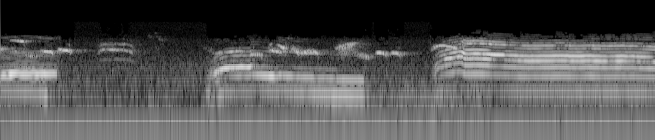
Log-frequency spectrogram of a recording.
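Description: Tabby cats in a face-off trading long, drawn-out yowls, the caterwauling of a territorial threat display: a short call about a second in, a yowl falling in pitch near the middle, and a long steady one held for about three seconds near the end.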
